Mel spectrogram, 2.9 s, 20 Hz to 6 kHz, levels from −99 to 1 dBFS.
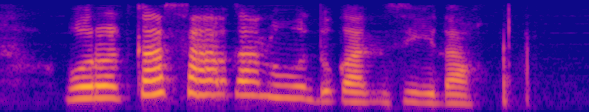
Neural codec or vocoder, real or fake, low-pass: vocoder, 22.05 kHz, 80 mel bands, HiFi-GAN; fake; 5.4 kHz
